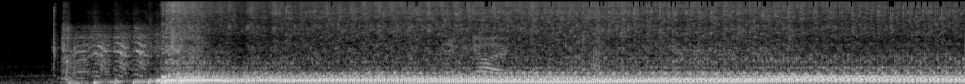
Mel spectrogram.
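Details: BMW E36 drift car, first start after the engine install, with the fuel pump primed and the park/neutral switch wire bypassed. A short burst of cranking, then it catches and settles into a steady, even idle. A clean, normal start.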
